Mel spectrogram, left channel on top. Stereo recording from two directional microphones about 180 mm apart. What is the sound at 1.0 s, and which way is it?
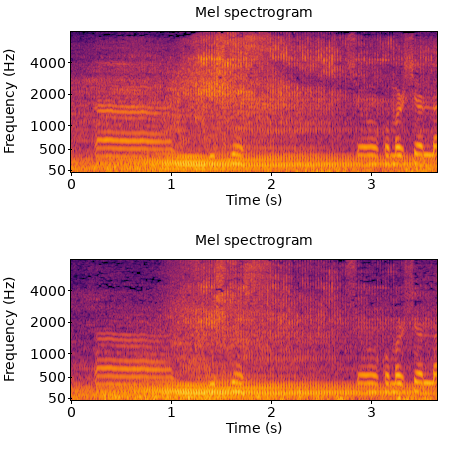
Vehicle, 40° right (ahead or behind).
